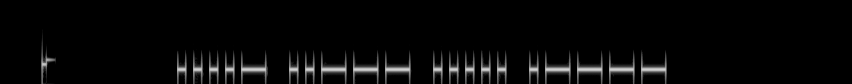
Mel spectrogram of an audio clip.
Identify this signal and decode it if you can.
Morse code, heard as a keyed tone, about 15 wpm, 700 Hz. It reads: 4251
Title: Numbers - 4-Digit 15wpm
